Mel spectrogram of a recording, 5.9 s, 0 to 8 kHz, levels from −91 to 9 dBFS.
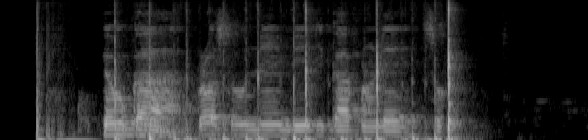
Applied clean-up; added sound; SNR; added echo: none; Dishes, pots, and pans; -2 dB; reverberation time 0.8 s.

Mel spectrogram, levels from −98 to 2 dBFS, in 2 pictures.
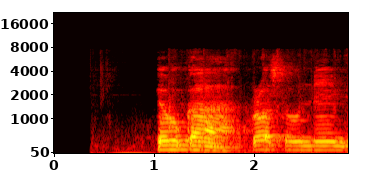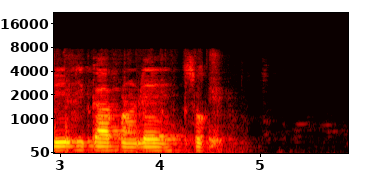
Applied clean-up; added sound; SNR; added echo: neural separator model SepFormer DNS4.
